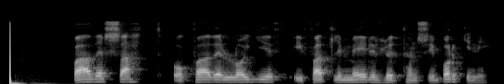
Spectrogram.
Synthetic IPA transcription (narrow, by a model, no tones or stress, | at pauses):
kʰvaːðɛɾ̥saht̪ɔɣkʰvaːðɛɾlojɪðifat̪lɪmeːjɾɪl̥ʏt̪hansipɔɾcɪnːɪ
